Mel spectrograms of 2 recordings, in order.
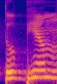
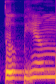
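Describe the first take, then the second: No difference in how they are said.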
